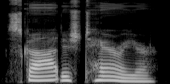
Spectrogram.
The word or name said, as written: Scottish terrier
